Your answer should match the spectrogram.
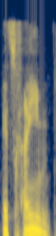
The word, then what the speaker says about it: Etz Haim: También tenemos un canal de YouTube y nuestro canal de YouTube se conoce como Etz Haim. Etz Haim se escribe Etz-Jaim, Etz Haim, el camino, el árbol de las vidas.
